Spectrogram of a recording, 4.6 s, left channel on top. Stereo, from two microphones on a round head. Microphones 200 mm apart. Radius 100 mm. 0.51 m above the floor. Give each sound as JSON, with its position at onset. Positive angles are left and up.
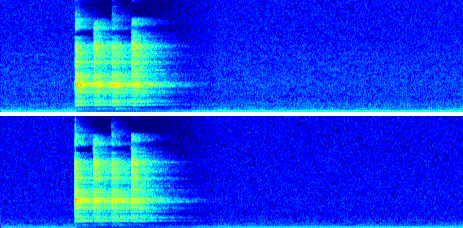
{"t": 0.7, "sound": "tapping", "side_deg": -65, "distance_m": 1.7}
